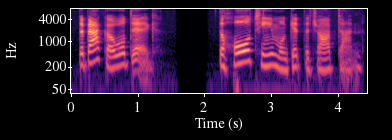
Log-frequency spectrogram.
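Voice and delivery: usual speaking voice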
